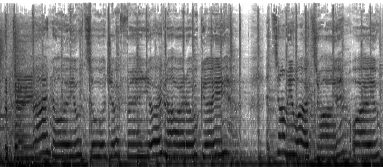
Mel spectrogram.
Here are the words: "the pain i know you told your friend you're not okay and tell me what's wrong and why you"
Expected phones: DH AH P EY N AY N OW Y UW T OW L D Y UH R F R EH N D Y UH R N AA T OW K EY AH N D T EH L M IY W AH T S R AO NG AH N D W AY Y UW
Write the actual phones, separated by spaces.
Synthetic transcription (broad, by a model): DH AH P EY AY N OW Y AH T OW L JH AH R F R EH N D Y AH R N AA T OW K EY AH N T EH L M IY W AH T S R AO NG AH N W AY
